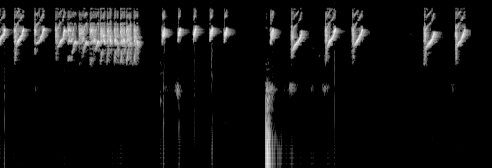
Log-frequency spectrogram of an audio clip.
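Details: Female olive-backed sunbird opening with a few chirps, then a rapid, buzzy trill lasting nearly two seconds, followed by scattered short and sweeping high notes and a single low click.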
